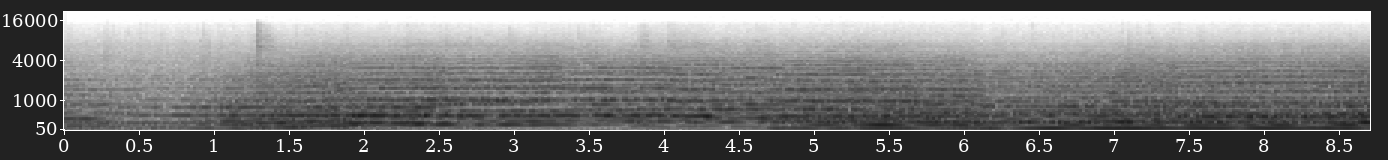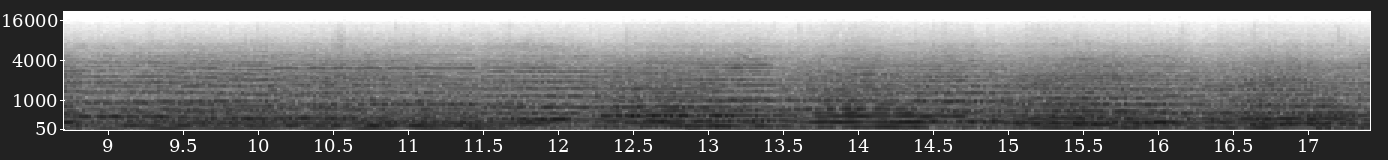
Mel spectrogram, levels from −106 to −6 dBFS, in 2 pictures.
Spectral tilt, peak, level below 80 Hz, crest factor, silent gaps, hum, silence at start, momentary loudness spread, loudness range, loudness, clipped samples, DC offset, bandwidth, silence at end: -8 dB/octave; -8 dBFS; -48 dBFS; 14 dB; none; none; 0 s; 7 LU; 4 LU; -23 LUFS; under 0.1%; under 0.1%; 8.6 kHz; 0 s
